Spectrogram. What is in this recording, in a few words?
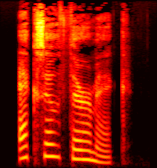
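"exothermic", British English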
